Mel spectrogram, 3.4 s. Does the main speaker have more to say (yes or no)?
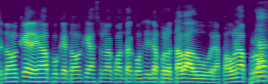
no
